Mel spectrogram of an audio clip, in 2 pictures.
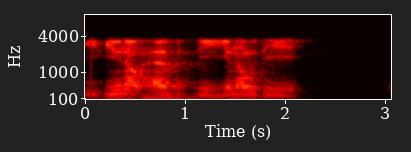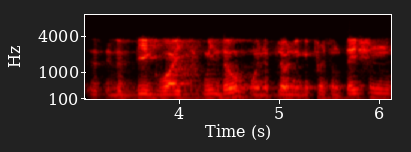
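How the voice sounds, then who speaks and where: This man's voice is fairly low and delivered at a fairly slow pace. His intonation stays flat and monotone. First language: Arabic. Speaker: software developer presenter. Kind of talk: technical presentation. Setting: remote video talk. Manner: halting, many repetitions and fillers.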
